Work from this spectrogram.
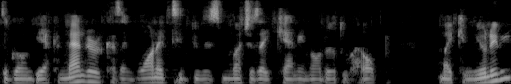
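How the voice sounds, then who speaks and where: A man talks at a fairly quick pace and fairly low pitch with an Israeli accent. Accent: Hebrew. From Israel, Jerusalem. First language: Hebrew. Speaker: army veteran and educator. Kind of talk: panel talk. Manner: halting.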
